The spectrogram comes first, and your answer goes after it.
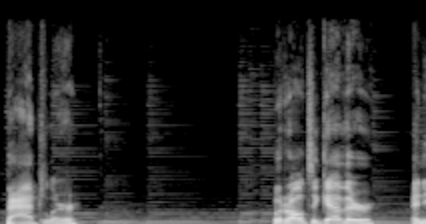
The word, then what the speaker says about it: Battler: Made up of the characters for fight and person, and it's pronounced Badler.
